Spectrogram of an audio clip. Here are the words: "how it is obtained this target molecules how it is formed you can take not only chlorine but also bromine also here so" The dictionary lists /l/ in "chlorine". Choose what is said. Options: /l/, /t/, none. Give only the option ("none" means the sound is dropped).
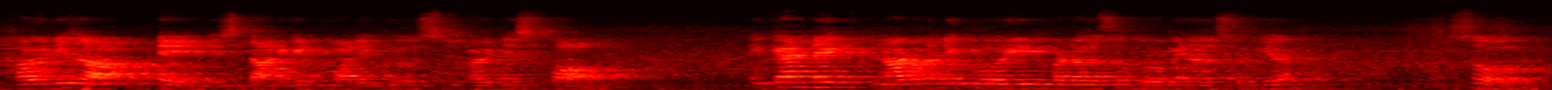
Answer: none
